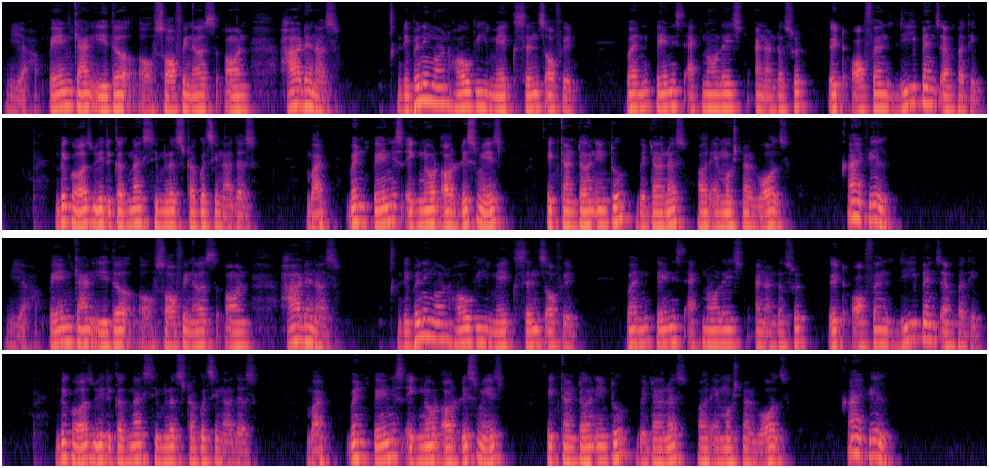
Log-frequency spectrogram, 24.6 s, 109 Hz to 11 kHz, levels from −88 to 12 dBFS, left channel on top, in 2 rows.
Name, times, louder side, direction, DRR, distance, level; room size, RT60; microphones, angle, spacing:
voice 1, 0.1-4.2 4.9-7.1 7.8-10.0 10.3-12.2 13.0-15.5 16.1-16.3 16.6-18.5 19.1-22.1 22.9-23.4, left 2 dB, 30° left, 0.5 m, -23 dB
2.9 x 2.6 x 3.8 m
head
